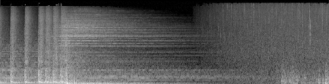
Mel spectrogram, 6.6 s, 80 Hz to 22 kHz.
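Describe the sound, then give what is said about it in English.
Steady rain hisses throughout while a deep roll of thunder booms early on, then fades into a softer patter of rainfall with no voices present. A day of alternating rain and sunshine on 2 July 1644, on the open, wind-swept Marston Moor west of York. “July the 2nd, 1644, is a day of alternating rain and sunshine.”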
